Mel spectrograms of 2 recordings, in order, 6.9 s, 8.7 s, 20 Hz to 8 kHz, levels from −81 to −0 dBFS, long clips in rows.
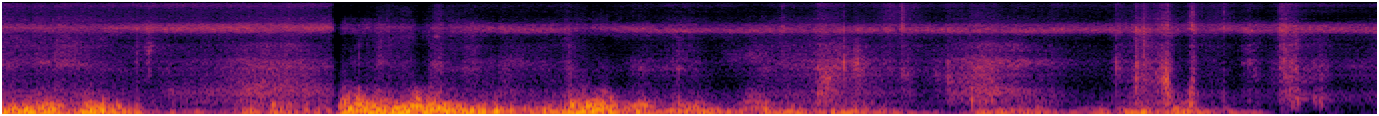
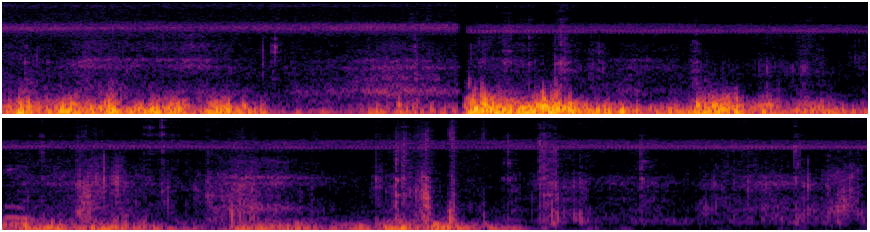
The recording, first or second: second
